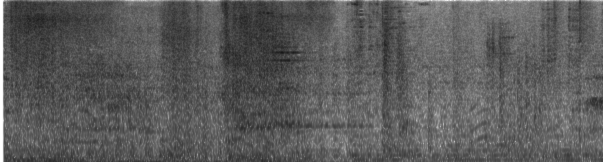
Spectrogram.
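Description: Film sound mix of a coal-fired steam engine running at speed: a loud rushing rumble with booms that eases about three seconds in, leaving a low steady drone under dramatic music with scattered metallic clanks.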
